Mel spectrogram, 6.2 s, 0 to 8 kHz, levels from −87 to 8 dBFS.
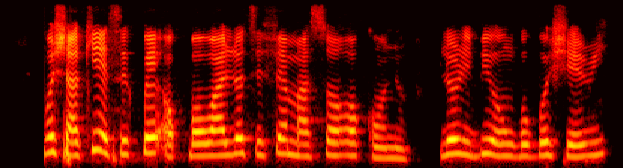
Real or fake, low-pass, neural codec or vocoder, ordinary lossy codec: real; 7.2 kHz; none; none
